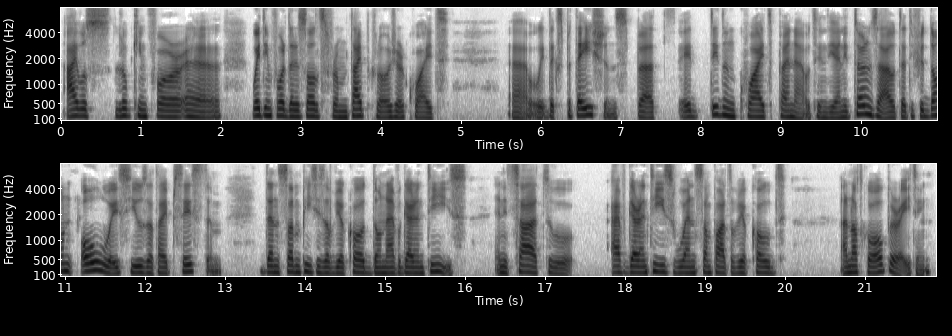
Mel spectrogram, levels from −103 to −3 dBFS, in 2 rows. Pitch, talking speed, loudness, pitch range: 160 Hz, 165 wpm, -18 LUFS, 150-175 Hz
